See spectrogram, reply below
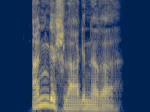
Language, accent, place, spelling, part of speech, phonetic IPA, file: German, Germany, Berlin, angeschlagenere, adjective, [ˈanɡəˌʃlaːɡənəʁə], De-angeschlagenere.ogg
- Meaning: inflection of angeschlagen: 1. strong/mixed nominative/accusative feminine singular comparative degree 2. strong nominative/accusative plural comparative degree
